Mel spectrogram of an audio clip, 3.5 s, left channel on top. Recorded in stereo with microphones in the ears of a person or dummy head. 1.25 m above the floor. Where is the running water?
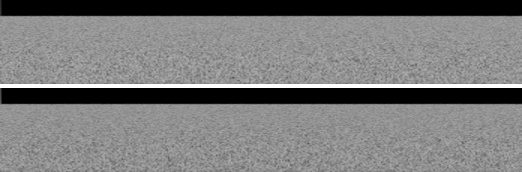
I don't hear running water.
